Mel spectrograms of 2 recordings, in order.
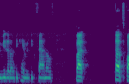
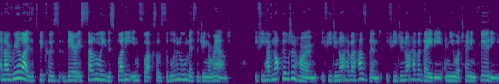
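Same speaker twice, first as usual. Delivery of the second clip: ordinary delivery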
